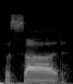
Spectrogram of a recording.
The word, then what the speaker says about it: facade: how you would think facade would be spelled no well yeah that's English a c pronounced like a s and yeah it's all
